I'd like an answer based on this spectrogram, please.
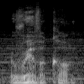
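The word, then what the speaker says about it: Revachol: to stay strong for revacol forever he pronounces River com with a hard K unlike other people I'm sorry did he say revical I like to pronounce it the hard way the old way the Vesper time way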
